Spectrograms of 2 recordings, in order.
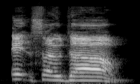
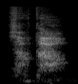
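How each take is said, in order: First: Louder and slow, stretched in disgust. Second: Whispered and weary. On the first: Host ranting to chat about the plot, loud and slow. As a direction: drag out the words, loud and fed up. Repeating it loudly. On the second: Host deflated by the plot, whispered to himself. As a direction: sigh the words out under your breath. Muttering after a sigh. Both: Real, not acted.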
